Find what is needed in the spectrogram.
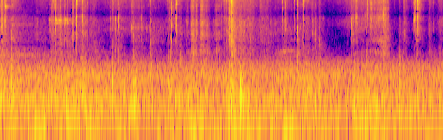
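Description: Scattered clicks, scrapes and crunches of a tree climber working on the trunk in steel climbing spurs while handling his rope lanyard and its hardware. One sharper crack comes a little past halfway.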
